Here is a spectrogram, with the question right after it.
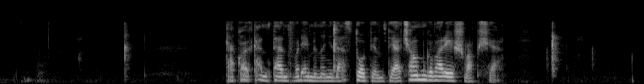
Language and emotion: Russian, angry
